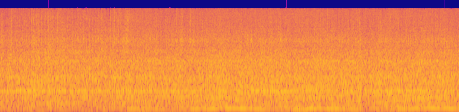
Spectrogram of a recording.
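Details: Engine run with small screws and a bearing ball dropped into the cylinders; harsh clattering revs rising and falling with rough metallic rattle; head removal shows smashed piston and cracked cylinder wall.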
